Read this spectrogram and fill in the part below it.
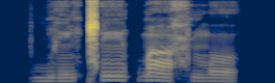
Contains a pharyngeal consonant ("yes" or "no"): yes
